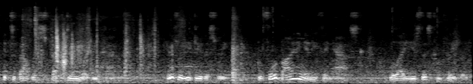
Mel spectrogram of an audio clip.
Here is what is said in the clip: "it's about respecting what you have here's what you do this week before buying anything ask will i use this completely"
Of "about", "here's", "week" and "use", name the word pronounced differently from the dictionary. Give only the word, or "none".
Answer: none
